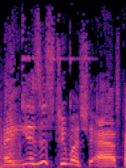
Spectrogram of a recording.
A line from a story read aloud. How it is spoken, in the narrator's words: I plead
